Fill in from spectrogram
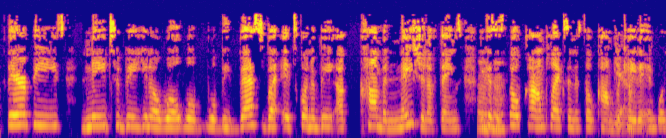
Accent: New Jersey, United States; when I was doing my internship in New Jersey, yay, my home state, and I was doing my internship there in Newark, New Jersey

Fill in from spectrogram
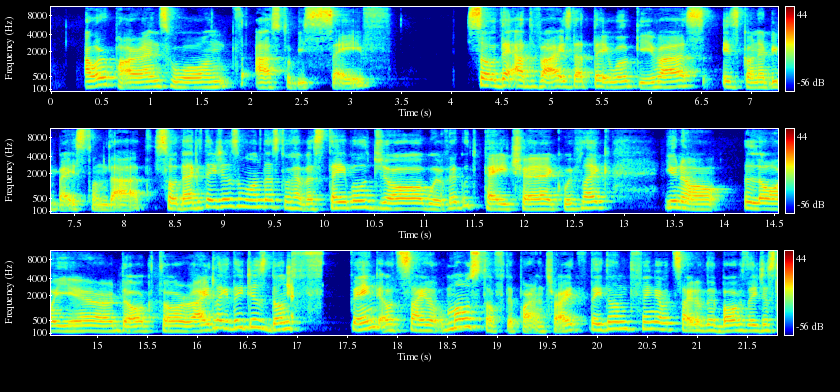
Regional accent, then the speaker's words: Poland; English is a second language; now in Colombia; So I'm from Poland. I live in Colombia currently.

